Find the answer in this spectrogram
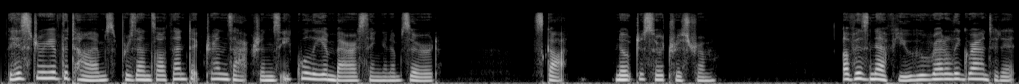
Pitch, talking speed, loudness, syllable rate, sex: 215 Hz, 135 wpm, -18 LUFS, 5.9 syllables/s, female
